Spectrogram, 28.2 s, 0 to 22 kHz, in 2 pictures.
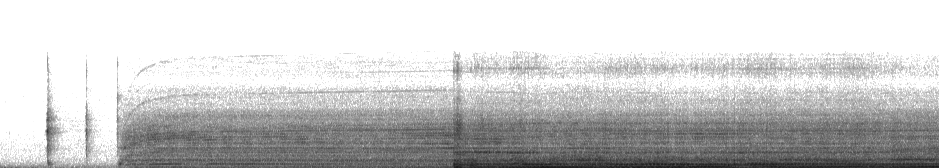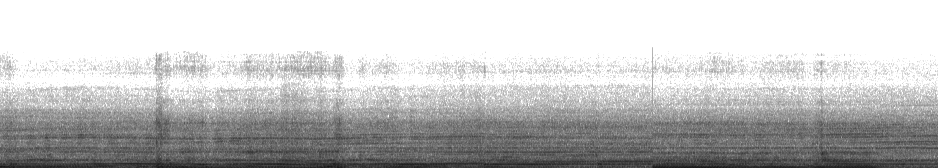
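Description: Defu 368A vertical key cutting machine: its motor is switched on about two seconds in and runs steadily. About five seconds later the cutter bites into the key blank and the sound grows louder, its pitch wavering as the blank is fed along the cut.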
